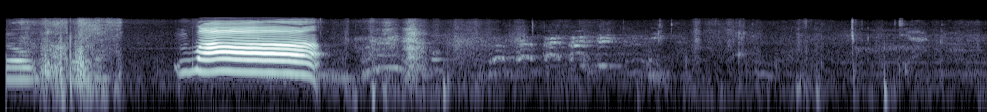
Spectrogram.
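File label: "weng1", Chinese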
